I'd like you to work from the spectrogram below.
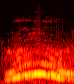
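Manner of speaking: high, loud "ooh" of the creeps; shivery ooh. Acted. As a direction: give a sudden creeped-out ooh. Imitating the creeps down the spine.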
